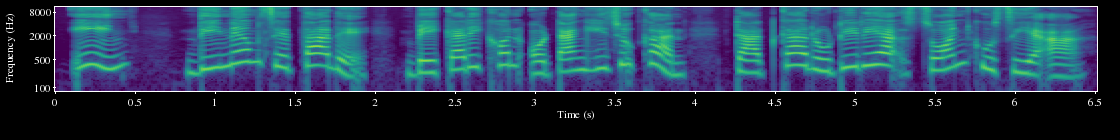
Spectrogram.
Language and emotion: Santali, happy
